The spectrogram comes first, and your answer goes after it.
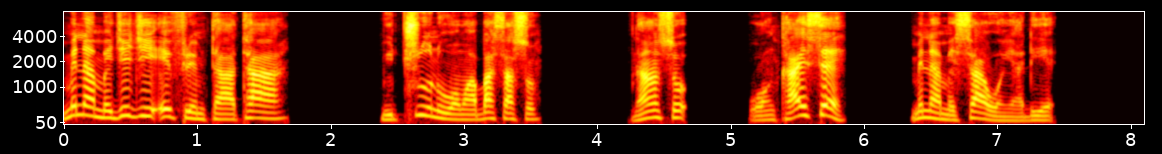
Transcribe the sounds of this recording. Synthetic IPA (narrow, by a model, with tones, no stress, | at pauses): mɪ̃˦nã˨mɪ̃˨d͡ʑɪ˦d͡ʑɪ˦ʔe˦fɾẽ˨mtʰaː˨tʰaː˦ | mɪ̃˨tʰu˦u˦nʊ̃˨wɔ̃˨ma˨ba˦sa˦sʊ˦ | nã˨˦n̩˦sʊ˦ | wʔɔ̃˨ŋ̩˨kʰa˨˦ɪ˦sɛ˦ | mɪ̃˦nã˨mːɪ̃˨sa˦˨wɔ̃˨ɲ˨a̰˨dɪ˦ɛ˦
